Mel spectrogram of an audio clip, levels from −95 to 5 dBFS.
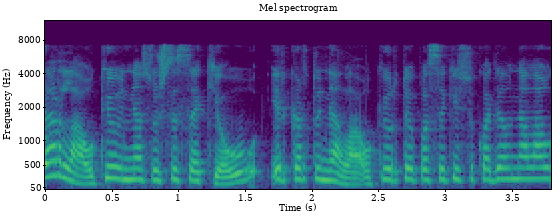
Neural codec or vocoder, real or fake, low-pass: none; real; 7.2 kHz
